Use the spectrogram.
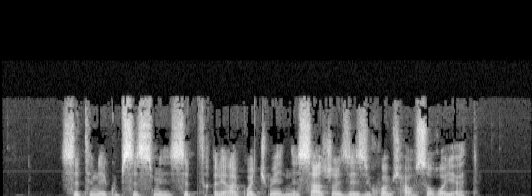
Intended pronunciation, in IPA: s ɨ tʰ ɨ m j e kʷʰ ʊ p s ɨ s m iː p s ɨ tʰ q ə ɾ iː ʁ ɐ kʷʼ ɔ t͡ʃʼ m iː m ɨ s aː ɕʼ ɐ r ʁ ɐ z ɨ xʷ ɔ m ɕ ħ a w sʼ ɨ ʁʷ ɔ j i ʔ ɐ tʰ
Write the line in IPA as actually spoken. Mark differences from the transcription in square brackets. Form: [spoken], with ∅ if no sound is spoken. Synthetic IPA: s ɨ tʰ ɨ m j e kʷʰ ʊ p s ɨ s m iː [∅] s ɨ tʰ q ə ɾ iː ʁ ɐ kʷʼ ɔ t͡ʃʼ m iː [n] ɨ s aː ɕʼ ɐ r [z] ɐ z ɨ xʷ ɔ m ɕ ħ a w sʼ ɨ ʁʷ ɔ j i ʔ ɐ tʰ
